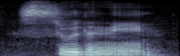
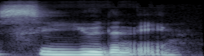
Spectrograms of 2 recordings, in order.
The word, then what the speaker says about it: pseudonym: Number 1, when the word starts with P, especially with PS, like in psychiatry, psychology, pseudonym, or the more British pronunciation, pseudonym.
